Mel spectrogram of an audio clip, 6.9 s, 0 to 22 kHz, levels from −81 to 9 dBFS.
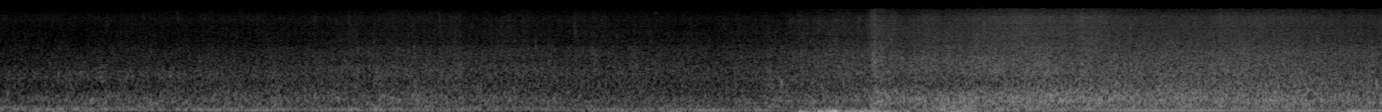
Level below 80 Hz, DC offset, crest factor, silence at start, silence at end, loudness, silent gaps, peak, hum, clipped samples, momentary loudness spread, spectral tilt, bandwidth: -44 dBFS; under 0.1%; 18 dB; 0 s; 0 s; -38 LUFS; none; -18 dBFS; none; under 0.1%; 11 LU; -4 dB/octave; 16 kHz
